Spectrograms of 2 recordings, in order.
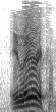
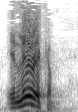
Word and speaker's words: Illyricum: Illyricum, that's exactly right. I even went online and asked, how do you pronounce that word? And I had that down. Say it one more time. Illyricum.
